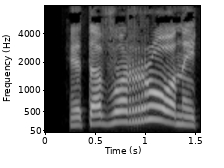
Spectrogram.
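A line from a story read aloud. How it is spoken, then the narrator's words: Near growl. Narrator (Russian): чуть не зарычала Вася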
